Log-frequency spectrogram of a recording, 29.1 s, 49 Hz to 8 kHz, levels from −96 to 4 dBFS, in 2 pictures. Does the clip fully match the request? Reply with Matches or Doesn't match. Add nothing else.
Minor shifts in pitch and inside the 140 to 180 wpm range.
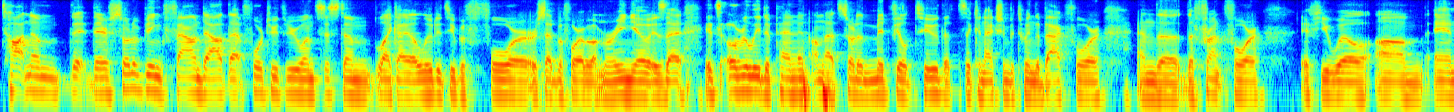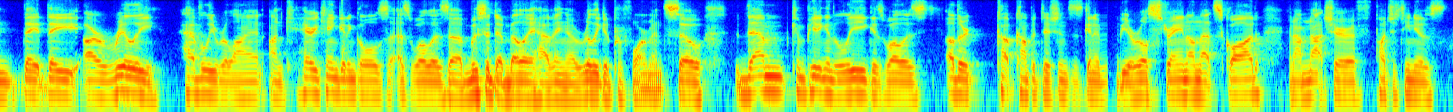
Doesn't match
